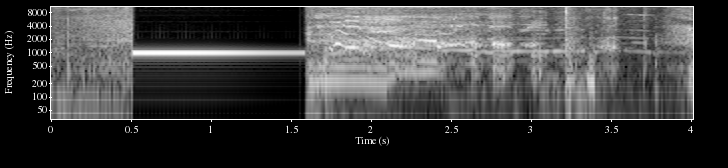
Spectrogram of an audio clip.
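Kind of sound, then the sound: sound effect, long censor beep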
